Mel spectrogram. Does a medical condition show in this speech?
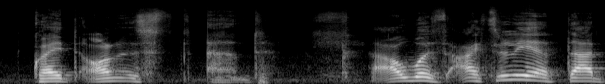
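Yes: Friedreich's ataxia.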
